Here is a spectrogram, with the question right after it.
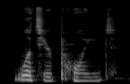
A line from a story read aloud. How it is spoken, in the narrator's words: Sasuke growled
